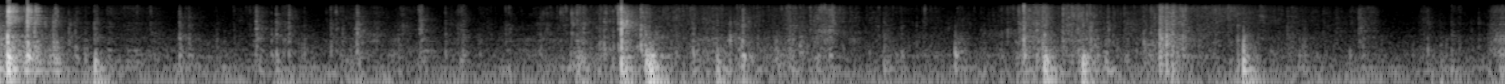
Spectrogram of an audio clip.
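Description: Clear plastic shrink wrap crinkling and tearing as it is pulled off a cardboard box of trading cards, with scattered taps and rustles from the box being handled.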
